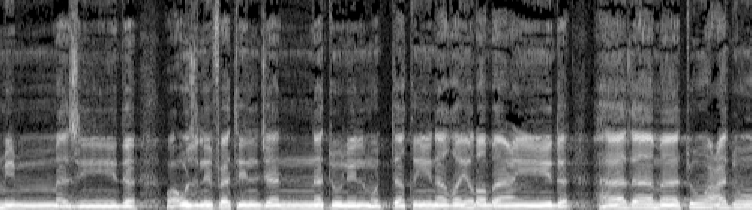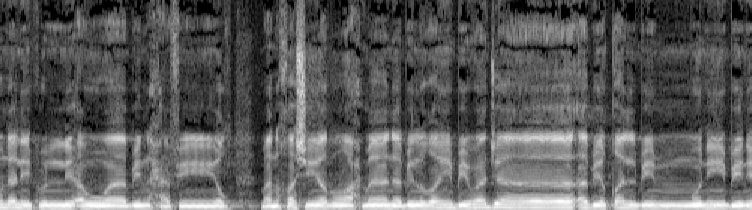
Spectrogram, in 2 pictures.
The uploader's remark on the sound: at the Houghton Masjid (West Street)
